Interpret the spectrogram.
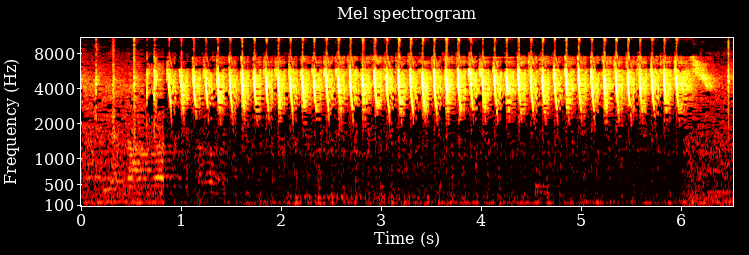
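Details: Bar-winged prinia singing energetically: after a brief soft lead-in, a rapid, regular series of sharp high chips runs for about five seconds, then ends with a falling slur, over low background hum.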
